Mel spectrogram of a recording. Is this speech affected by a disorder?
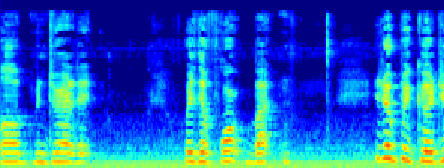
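Yes: traumatic brain injury.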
